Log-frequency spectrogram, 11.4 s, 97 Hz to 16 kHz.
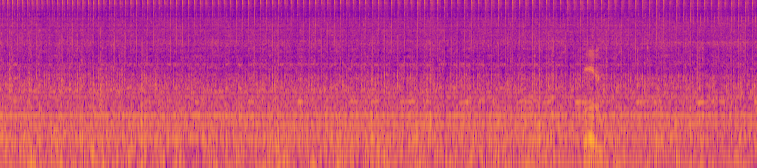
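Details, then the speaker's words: Overhauled IHC H4 magneto from a Farmall MD, meant for a TD-6 crawler; rapid, perfectly even ticking with no skipped beats (a miss would change the spark tone): normal magneto spark. "I know on the video it's probably not looking as steady, but you can hear by the clicking that it is not missing a beat. If it was missing, it would be very easy to hear by the tone of the spark."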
